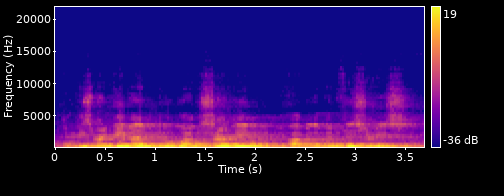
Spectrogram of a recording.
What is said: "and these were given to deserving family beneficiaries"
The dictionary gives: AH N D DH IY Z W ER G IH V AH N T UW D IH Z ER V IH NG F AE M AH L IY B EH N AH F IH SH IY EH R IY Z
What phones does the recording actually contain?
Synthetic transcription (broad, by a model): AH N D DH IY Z W ER G IH V AH N T UW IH S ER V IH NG F AE M AH L IY B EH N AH F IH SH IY R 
